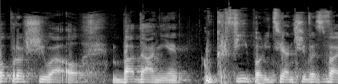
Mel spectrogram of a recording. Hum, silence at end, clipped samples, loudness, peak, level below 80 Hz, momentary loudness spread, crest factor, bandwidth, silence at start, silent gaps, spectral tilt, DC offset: none; 0 s; 0.3%; -12 LUFS; 0 dBFS; -34 dBFS; 4 LU; 12 dB; 16 kHz; 0 s; none; -4.5 dB/octave; under 0.1%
